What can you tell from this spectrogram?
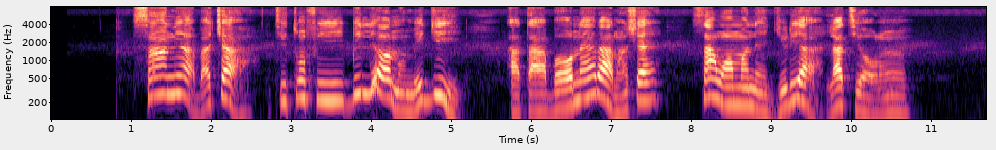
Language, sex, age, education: Yoruba, male, 46-60, tertiary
